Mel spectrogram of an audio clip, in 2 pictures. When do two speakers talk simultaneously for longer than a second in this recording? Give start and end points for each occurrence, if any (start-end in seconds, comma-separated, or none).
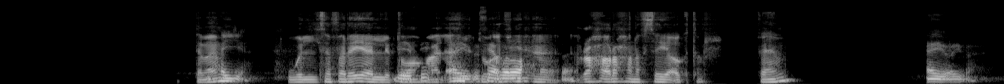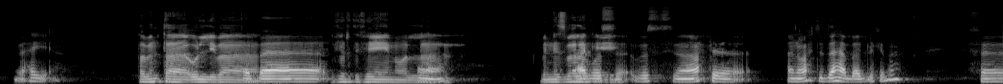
3.9-5.8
